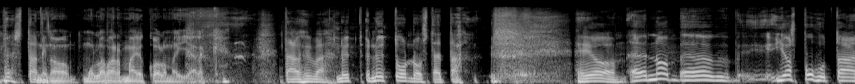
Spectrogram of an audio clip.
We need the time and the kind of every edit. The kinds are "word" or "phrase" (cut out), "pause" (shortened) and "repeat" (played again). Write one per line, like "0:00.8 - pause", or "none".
none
